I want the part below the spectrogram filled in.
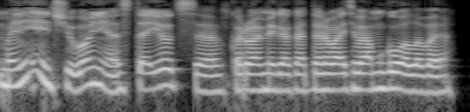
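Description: A woman's voice: lowish voice, fairly even intonation, a bit bright, clear, resonant tone, no room sound, clean studio sound, natural voice. Woman voicing a sneering young witch villain. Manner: cold, mocking, slow threats.

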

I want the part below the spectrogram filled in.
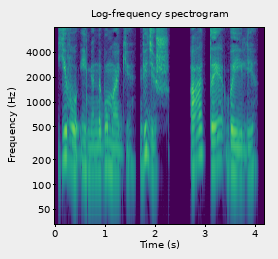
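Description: Woman voicing a rough taunting male jailer, low dark voice, dry close sound, audiobook. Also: slow, no echo. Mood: gruff, mocking. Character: gruff mocking male prison warder.

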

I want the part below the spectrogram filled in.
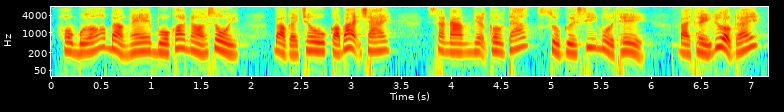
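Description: A woman's voice: on the high side, lively intonation, a little fast, a little mellow, close to an everyday voice. A woman voicing an old grandmother who scolds fondly and gives homely advice. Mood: chiding.

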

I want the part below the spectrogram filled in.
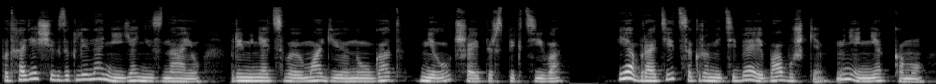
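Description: A woman voicing a brash, sharp-tongued young woman heroine in an audiobook, snapping loudly and indignantly. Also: low-pitched. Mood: weary. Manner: loud, indignant, quick to snap. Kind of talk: audiobook character voice.

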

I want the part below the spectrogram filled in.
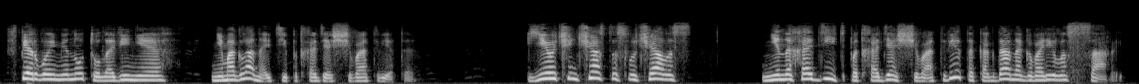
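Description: An audiobook narrator reads a children's classic at an even, measured pace. The sound is dull and lo-fi, close with no room echo. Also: medium pitch. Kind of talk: audiobook reading. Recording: dull lo-fi dry recording.

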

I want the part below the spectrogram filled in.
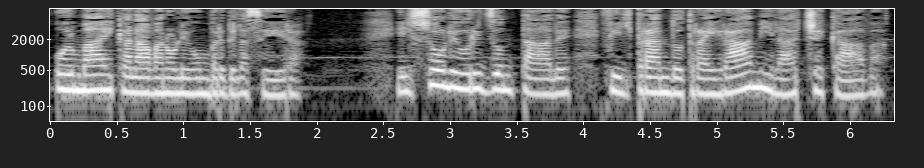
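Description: Female audiobook reader: measured, husky, dry close sound. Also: fairly low pitch, dry recording, faint music behind. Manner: measured, calm reading. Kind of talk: literary audiobook narration.

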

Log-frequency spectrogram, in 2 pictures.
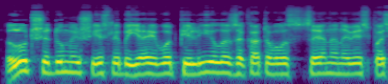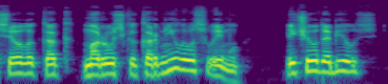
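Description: A man's voice: fairly high pitch, steady tone, brisk, no room sound, pitched above the performer's own voice, lightly acted. Cheerful teasing village woman, as a man reads her. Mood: lively.

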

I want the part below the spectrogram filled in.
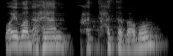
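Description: A man teaching Quran recitation, explaining and demonstrating common pronunciation errors in a halting, filler-heavy way. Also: high voice, darkish tone, breathy edge. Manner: hesitant, many fillers and restarts, demonstrates pronunciations aloud.

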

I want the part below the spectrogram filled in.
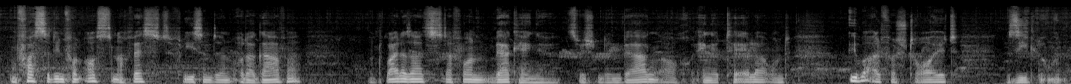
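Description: In a German radio play, a male actor with a fairly low voice plays a haunted, middle-aged Japanese fugitive. His delivery is formal and intense, now and then sinking almost to a whisper. There's a faint hiss or hum in the recording.

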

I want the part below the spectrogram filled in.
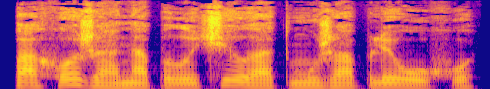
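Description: A woman narrating a first-person novel in an even, wry storytelling manner. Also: low-pitched, fast talker, no echo, studio quality. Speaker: audiobook reader.

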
